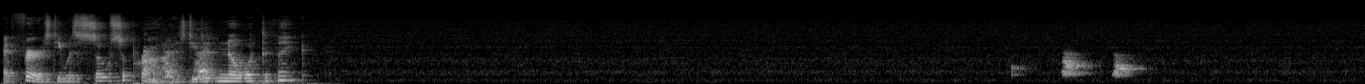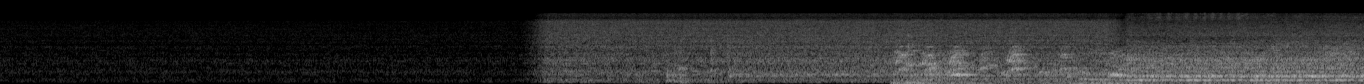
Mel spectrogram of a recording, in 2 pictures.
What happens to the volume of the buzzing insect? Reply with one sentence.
The loudness of the buzzing insect goes up.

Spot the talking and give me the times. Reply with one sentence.
You can hear the talking from 0.0 to 3.0 s.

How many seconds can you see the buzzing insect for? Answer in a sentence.
You can hear the buzzing insect for 7 seconds altogether.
